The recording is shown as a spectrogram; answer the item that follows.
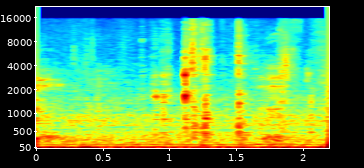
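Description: Hands sprinkling shredded cheese into broccoli salad in a plastic tub and mixing it, making scattered small clicks and rustles from the container and the dressed vegetables.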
